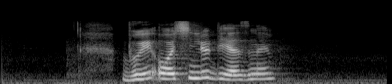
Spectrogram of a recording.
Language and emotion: Russian, positive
